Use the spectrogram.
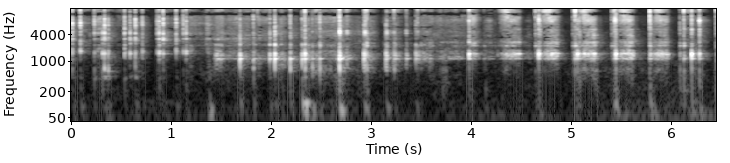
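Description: Fingertips and long nails tap rapidly on the side and lid edge of a small, hollow, whitewashed carved wooden box held at an angle. The result is a quick, uneven run of dry, clicky taps and light scratches with a hollow, woody ring around 1.1 kHz. The sound is bright with almost no low end, and each tap dies away almost instantly.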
